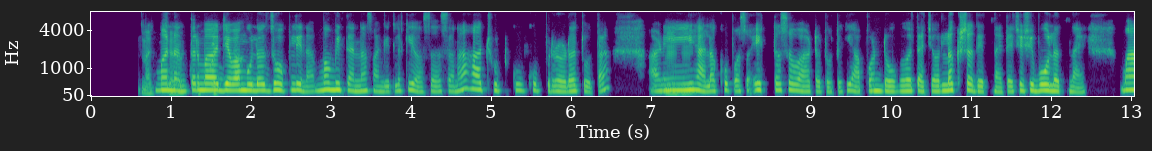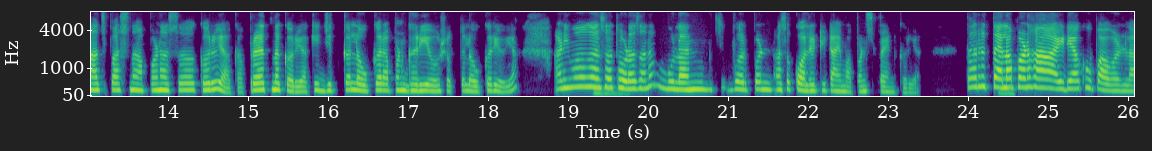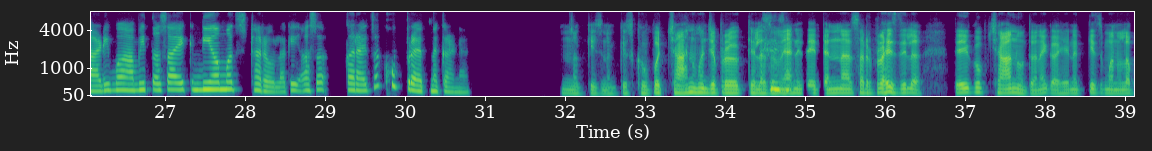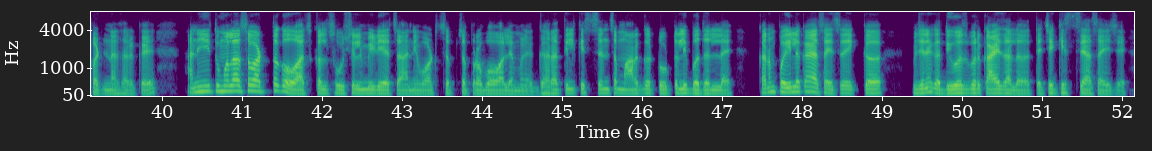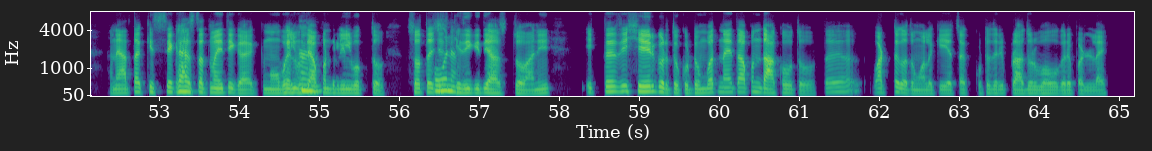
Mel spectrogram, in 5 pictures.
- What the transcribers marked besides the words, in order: tapping; in English: "स्पेंड"; in English: "आयडिया"; laughing while speaking: "छान. म्हणजे प्रयोग केला तुम्ही आणि ते त्यांना सरप्राइज दिलं"; chuckle; other background noise; in English: "सरप्राइज"; in English: "टोटली"; laughing while speaking: "काय असतात"; laughing while speaking: "मोबाईलमध्ये"; in English: "शेअर"
- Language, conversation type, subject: Marathi, podcast, तुमच्या घरात किस्से आणि गप्पा साधारणपणे केव्हा रंगतात?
